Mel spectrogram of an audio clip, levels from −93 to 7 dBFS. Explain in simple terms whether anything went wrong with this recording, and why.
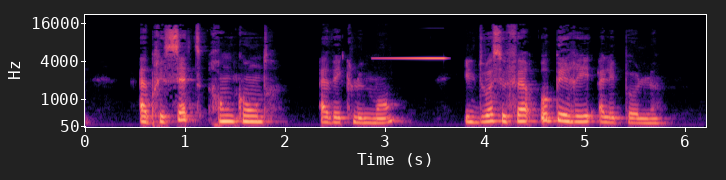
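A microphone picked up the loudspeaker it was feeding, creating loudspeaker feedback squeal. From 2.86 to 3.65 s, a single 4.4 kHz tone swells over roughly half a second into a piercing whistle about as loud as the speech.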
